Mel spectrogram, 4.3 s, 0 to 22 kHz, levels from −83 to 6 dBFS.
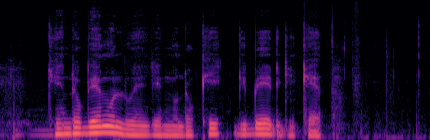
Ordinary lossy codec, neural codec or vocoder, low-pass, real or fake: none; codec, 44.1 kHz, 3.4 kbps, Pupu-Codec; none; fake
